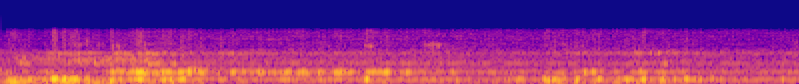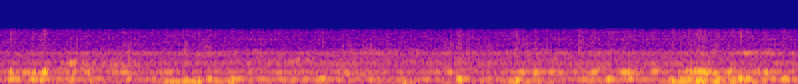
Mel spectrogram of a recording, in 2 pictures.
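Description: Blue tit shuffling and settling inside a wooden nest box: irregular low scratchy rustles and soft bumps against the box, with a faint steady tone underneath.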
